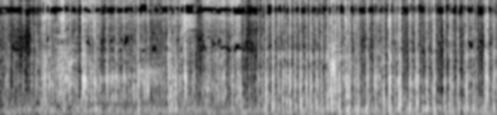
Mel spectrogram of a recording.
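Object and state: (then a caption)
Cardboard box with contents. A small printed cardboard box with a clear plastic window, holding a hot chocolate bomb, is held in both hands and tapped and scratched with short fingernails and fingertips. Soft, papery scratching with occasional taps fills the first three seconds. A quicker run of crisp, dry taps with almost no ring follows.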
